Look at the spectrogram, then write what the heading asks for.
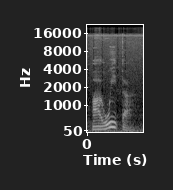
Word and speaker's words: agüita: Agüita, estamos pronunciando ambas vocales.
